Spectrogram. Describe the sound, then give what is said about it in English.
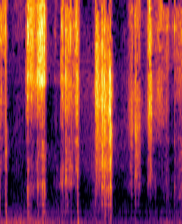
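Cards being shuffled again during a card reading, a rapid series of crisp riffling bursts and soft slaps in an irregular rhythm, fairly quiet with no voices. “Be patient because I do not force cards to come out. All right. Let me go ahead and shuffle again.”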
